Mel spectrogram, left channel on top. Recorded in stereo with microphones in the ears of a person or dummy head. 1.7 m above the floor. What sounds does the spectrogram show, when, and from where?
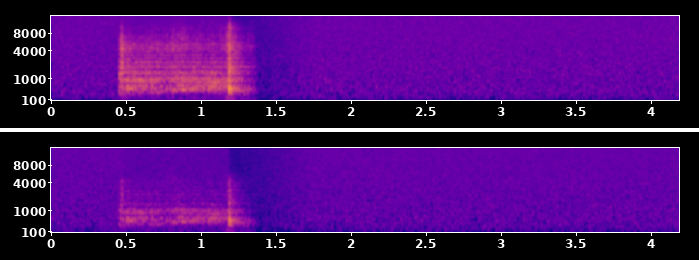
0.5 s a sliding door: 60° left (ahead or behind)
